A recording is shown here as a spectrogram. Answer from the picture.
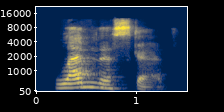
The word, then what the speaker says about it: lemniscate: How'd you say that again? – Lemniscate. Lemniscate. Or lemniscate, I've heard also.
